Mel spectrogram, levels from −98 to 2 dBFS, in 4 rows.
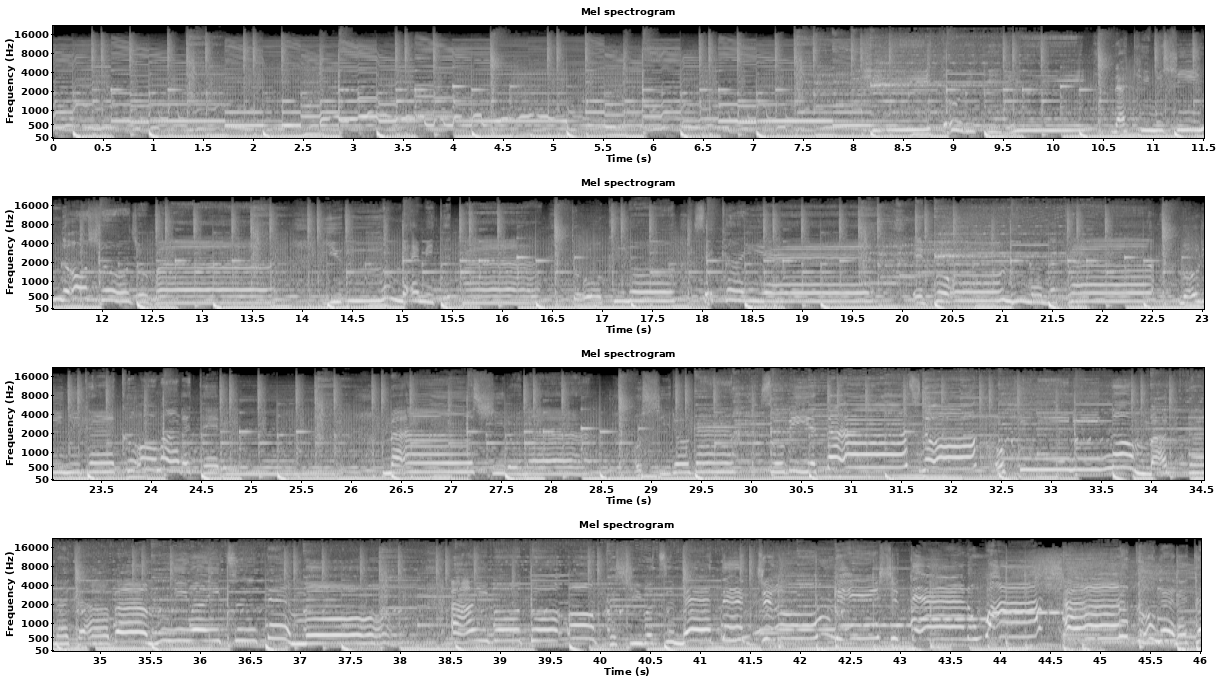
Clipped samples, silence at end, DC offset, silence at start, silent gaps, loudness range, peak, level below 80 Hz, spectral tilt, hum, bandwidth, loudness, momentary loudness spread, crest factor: under 0.1%; 0 s; under 0.1%; 0 s; none; 3 LU; 0 dBFS; -20 dBFS; -5 dB/octave; none; over 20 kHz; -13 LUFS; 5 LU; 12 dB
